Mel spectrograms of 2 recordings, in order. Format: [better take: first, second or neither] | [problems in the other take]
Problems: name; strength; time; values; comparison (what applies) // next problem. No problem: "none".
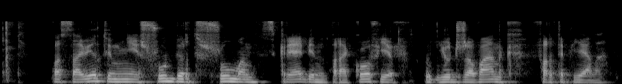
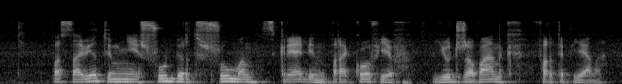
second | noise reduction (neural mask model Resemble Enhance denoiser)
